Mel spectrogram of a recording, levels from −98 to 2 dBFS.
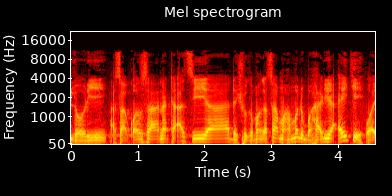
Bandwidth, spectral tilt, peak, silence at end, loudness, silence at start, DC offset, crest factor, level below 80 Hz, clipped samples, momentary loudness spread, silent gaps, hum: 11.5 kHz; -5 dB/octave; -14 dBFS; 0 s; -29 LUFS; 0 s; under 0.1%; 14 dB; -50 dBFS; under 0.1%; 4 LU; none; none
